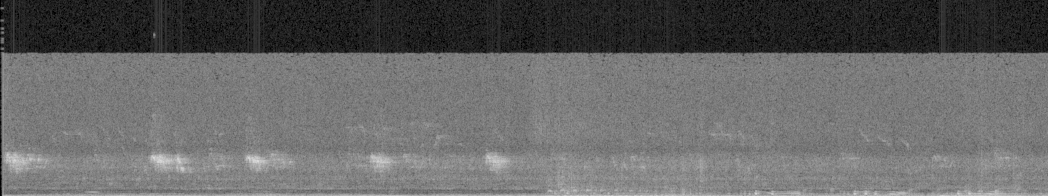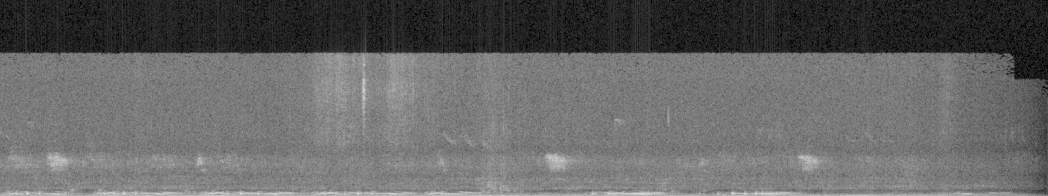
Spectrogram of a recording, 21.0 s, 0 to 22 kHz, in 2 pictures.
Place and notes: eschweiler, pigeon cage
A short recording of a pigeon cage in a private garden.
Eschweiler, Taubenkäfig
Eine kurze Aufnahme eines Taubenkäfigs in einem privaten Garten.
Eschweiler, pigeonnier
Court enregistrement d’un pigeonnier dans un jardin privé.
Project - Klangraum Our - topographic field recordings, sound objects and social ambiences
Eschweiler, Luxembourg, 3 August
